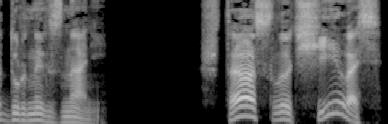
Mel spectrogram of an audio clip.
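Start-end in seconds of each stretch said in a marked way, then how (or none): 2.0-3.8 slow, high, bitter repeat; unheard-of bitterness. A narrator's reading. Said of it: "повторил великий питон с неслыханной горечью". (великий питон повторяет с горькой обидой)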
